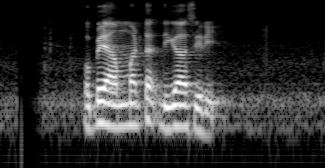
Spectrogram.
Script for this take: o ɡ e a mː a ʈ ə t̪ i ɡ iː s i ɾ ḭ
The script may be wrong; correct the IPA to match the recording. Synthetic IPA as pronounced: o b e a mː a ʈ ə d̪ i ɡ aː s i ɾ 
